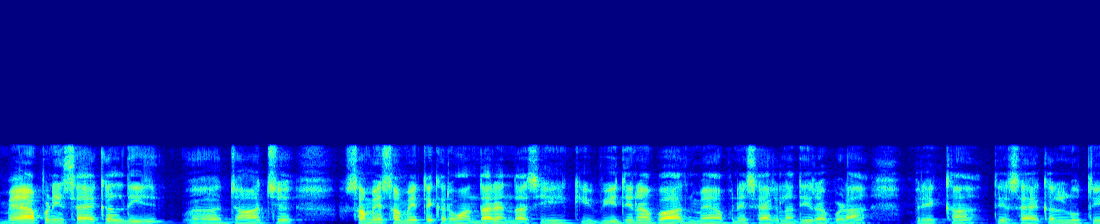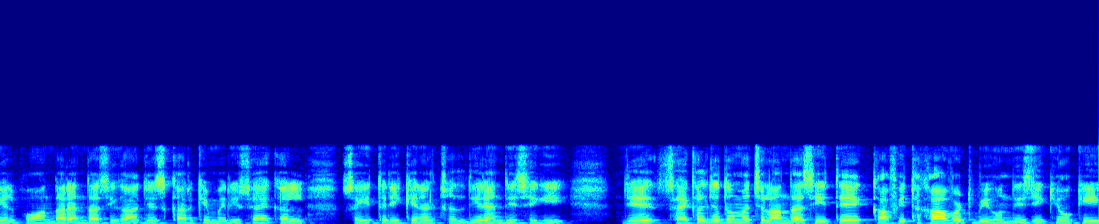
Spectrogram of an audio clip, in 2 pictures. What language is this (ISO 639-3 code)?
pan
